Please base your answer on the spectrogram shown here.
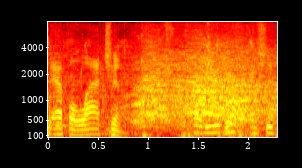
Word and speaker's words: Appalachian: appalachian state thousand universities appalachian that's how it's pronounced you of all people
